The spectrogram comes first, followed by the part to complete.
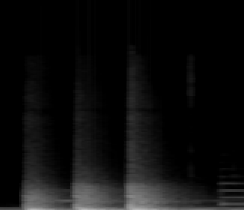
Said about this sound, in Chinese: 可敲门声又响起来了。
